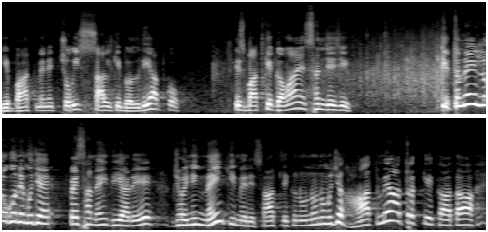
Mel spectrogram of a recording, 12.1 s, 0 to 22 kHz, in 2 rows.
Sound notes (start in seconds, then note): 3.9 round of applauses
